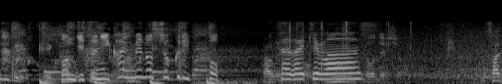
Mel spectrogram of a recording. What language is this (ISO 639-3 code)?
jpn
